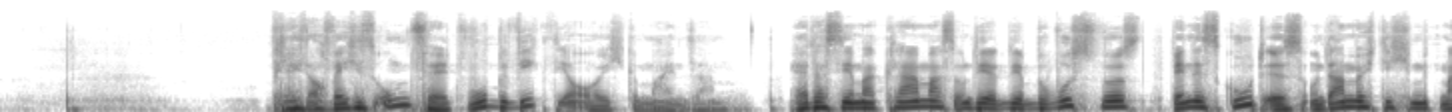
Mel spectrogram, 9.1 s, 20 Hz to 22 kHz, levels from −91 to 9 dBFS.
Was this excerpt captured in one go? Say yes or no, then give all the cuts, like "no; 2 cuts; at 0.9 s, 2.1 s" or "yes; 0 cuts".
no; 2 cuts; at 4.9 s, 7.3 s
